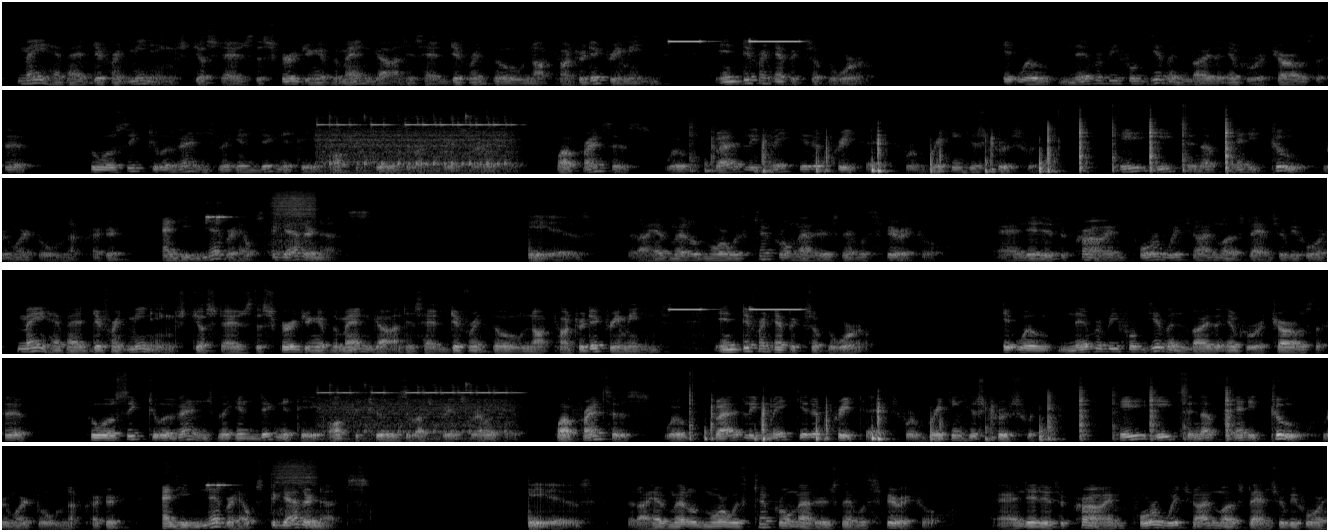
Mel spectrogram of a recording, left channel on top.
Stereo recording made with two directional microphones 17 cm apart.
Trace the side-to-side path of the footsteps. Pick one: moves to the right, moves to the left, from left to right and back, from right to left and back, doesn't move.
moves to the left.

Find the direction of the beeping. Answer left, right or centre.
left.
